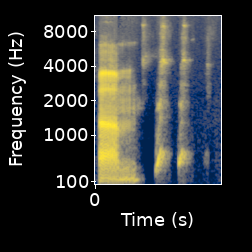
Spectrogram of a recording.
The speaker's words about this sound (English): What is she doing? Is she having nightmares or something? What's the dog doing? Dude, that dog ain't right. What the dog doing? She's dreaming.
